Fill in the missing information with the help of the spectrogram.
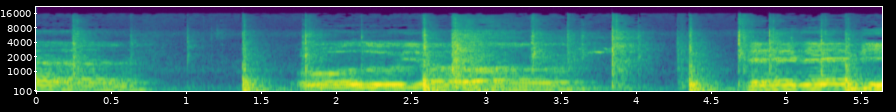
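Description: A young man singing in long held notes, phrases of about a second each, with sharp slaps or taps marking a beat between the phrases.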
